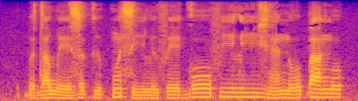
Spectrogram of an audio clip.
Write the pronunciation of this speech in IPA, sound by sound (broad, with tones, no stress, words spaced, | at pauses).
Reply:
ɓə˨da˧weː˨ zə˧kɨ˨kʷɛ̃˦ siː˨lɨ˨feː˧ ɡoː˦fiː˦ liː˦ɣɛ̃˨˦ no˨˦ɓa˦ŋo˦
